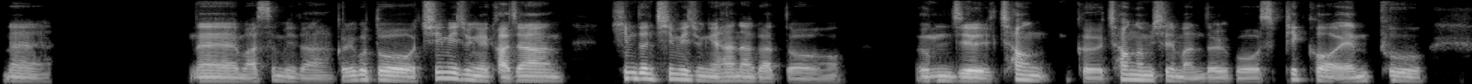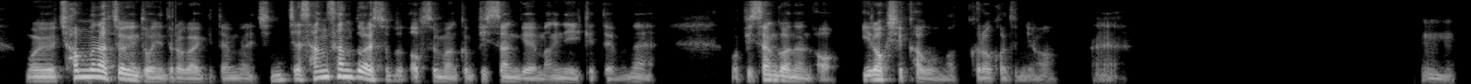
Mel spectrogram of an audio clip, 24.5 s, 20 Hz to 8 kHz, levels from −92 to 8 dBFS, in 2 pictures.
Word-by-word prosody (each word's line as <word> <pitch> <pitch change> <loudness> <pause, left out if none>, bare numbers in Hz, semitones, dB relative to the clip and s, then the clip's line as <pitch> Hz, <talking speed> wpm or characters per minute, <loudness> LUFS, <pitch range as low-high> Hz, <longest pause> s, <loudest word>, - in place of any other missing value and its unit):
네. 90 -3 -5 1.2
네, 95 -2 +1
맞습니다. 85 -2 -5
그리고 120 +3 -1
또 110 -5 +5
취미 165 -1 +2
중에 115 -6 +1
가장 105 0 +3 0.4
힘든 155 -3 +2
취미 135 +1 +2
중에 110 -3 -1
하나가 95 -3 -1
또 75 0 -7 0.6
음질 100 -5 +3
청 120 - +1 0.2
그 85 -1 -1
청음실 120 -5 0
만들고 85 -1 -3
스피커, 130 -6 -1
앰프, 100 +1 -1 0.6
뭐 100 0 -2
이런 100 0 +2
천문학적인 180 - +5
돈이 90 -3 -1
들어가 80 0 -3
있기 - - -16
때문에 80 0 -10
진짜 120 +3 -3
상상도 190 +2 +4
할 - - +8
수도 - - -6
없을 - - -4
만큼 85 -4 -7
비싼 95 -2 -2
게 80 -3 -3
많이 80 +3 -8
있기 - - -13
때문에 80 +5 -11 0.7
뭐 - - -14
비싼 130 -2 +2
거는 95 -8 +1
억 - - -8 0.2
100,000,000 - - +4
씩 - - -2
하고 75 -3 -5
막 70 -1 -17
그렇거든요. 70 +2 -9 0.4
예. - - -15 2.7
음. 75 -4 -13
95 Hz, 240 characters per minute, -24 LUFS, 85-115 Hz, 2.7 s, 할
